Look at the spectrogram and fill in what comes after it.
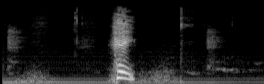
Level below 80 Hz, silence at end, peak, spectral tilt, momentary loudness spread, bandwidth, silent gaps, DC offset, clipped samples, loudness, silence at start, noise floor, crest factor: -44 dBFS; 1.05 s; 0 dBFS; -3 dB/octave; 26 LU; 16.5 kHz; none; under 0.1%; under 0.1%; -14 LUFS; 0.1 s; -46 dBFS; 22 dB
